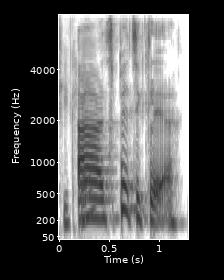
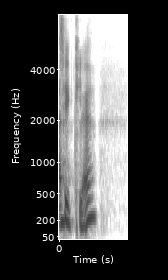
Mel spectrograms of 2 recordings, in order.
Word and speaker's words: Petitclerc: How do I pronounce her last name? – It's Petitclerc, yeah. – Petitclerc. – She's French Canadian, yes.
